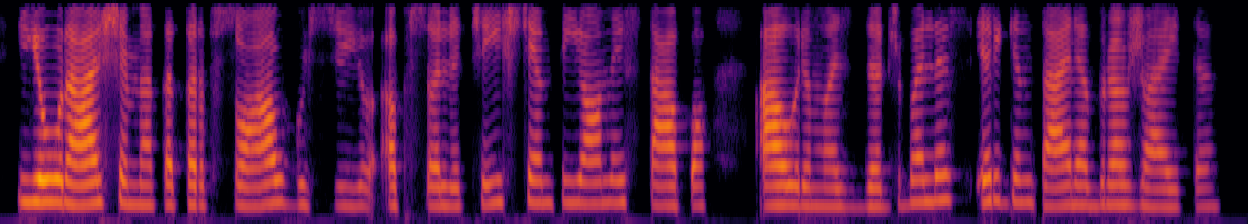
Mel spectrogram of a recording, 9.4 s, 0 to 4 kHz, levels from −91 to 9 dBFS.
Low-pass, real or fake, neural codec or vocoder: 3.6 kHz; fake; codec, 32 kHz, 1.9 kbps, SNAC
